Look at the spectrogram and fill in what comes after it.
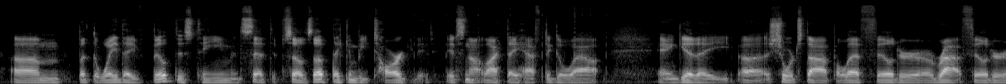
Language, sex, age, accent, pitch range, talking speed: English, male, 30-49, American, 90-100 Hz, 210 wpm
